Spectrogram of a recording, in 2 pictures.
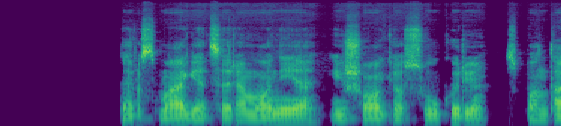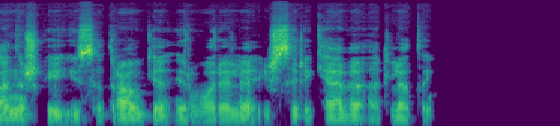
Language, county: Lithuanian, Vilnius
